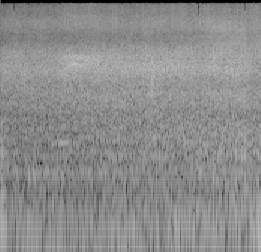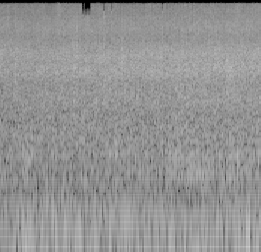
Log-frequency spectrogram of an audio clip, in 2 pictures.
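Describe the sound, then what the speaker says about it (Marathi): Heavy monsoon rain in Mumbai pours steadily, a dense, continuous roar of water on surfaces with a faint wind hiss throughout. "पाऊस कसला पडतो तुफान एकदम तुफान बॅटिंग चालू आहे पावसाची"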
